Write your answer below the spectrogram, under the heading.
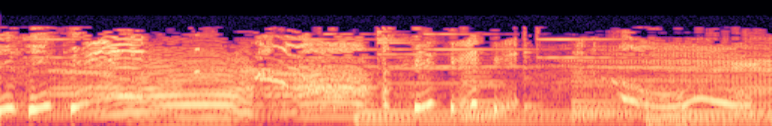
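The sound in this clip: A herd of cows at the edge of a forest lowing, with several drawn-out moos that bend up and down in pitch and overlap one another at moderate loudness.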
